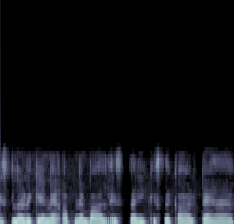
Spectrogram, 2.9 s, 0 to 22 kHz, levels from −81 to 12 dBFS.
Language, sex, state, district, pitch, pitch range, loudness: Hindi, female, Uttarakhand, Uttarkashi, 195 Hz, 185-205 Hz, -15 LUFS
